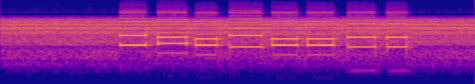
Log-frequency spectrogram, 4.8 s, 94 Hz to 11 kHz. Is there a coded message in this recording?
Yes: DTMF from 1.2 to 4.1 s, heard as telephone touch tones, dialled by hand, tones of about 280 ms, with phone line noise. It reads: 90767755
